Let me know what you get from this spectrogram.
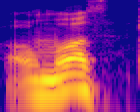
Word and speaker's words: Hormus: Und das Wort wird doch tendenziell, sagt er, eher auf der zweiten Silbe betont. – Also Hormus. – Hormus. Hieß auch mit einer Tonerhöhung. – Ja. Mhm. So wie man auf Apfelmus.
